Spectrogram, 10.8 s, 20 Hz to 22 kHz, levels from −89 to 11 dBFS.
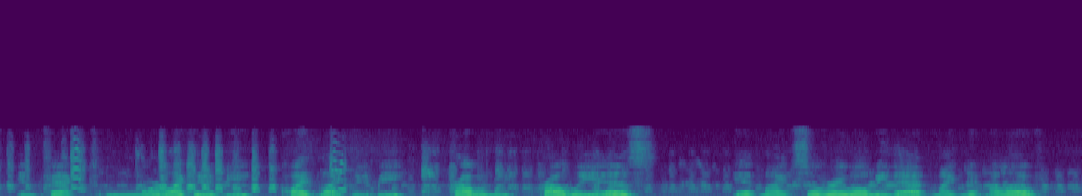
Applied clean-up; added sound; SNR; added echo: none; Fowl; 15 dB; reverberation time 0.2 s.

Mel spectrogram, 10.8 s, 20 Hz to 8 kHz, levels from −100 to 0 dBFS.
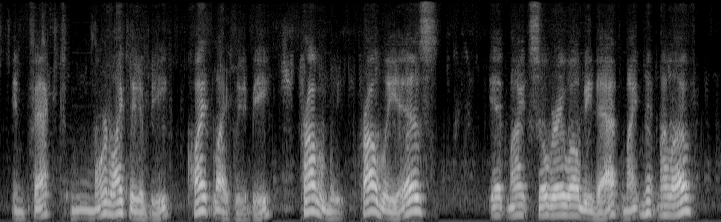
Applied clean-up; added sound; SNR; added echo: neural separator model SepFormer DNS4.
